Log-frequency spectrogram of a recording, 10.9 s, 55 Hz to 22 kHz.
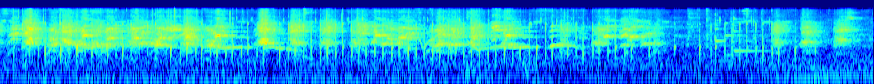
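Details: Female black Shiba Inu pup, born 11 September 2011 and filmed 12 October 2011, sends out a steady run of brief, high, squeaky yelps and whines, several per second without a regular beat, over a faint background hum.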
